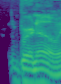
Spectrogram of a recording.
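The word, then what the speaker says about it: Berneux: And he wanted to set up a meeting with the bishop and my can you pronounce the bishop's name? Bishop Simeon Francois Bernot. Did I get it right? Bernot. Bernot, yeah.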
